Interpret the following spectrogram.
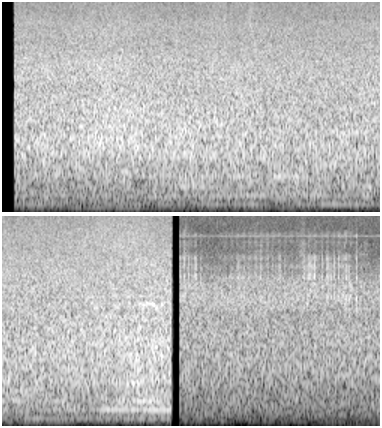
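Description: Steady city traffic noise, a loud rushing with a low engine hum under it, that cuts off abruptly about four and a half seconds in to a quieter outdoor hiss.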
